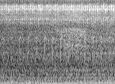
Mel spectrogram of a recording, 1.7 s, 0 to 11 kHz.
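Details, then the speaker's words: 2010 Nissan Cube, formerly in limp mode, after new motor and transmission mounts, coils, plugs, mass airflow sensor, transmission, speed sensor, battery and exhaust fix; steady, even idle with a smooth low hum and no ticking or knocking. Engine sounds healthy. "The cube starts and runs as you can hear as there's no knocking, no nothing going on."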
